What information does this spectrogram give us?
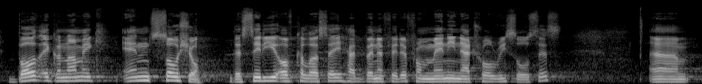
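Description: A man in his thirties from Chile, a native Spanish speaker with a Chilean accent, preaching informally and haltingly with a self-deprecating manner. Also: mid-range voice, a bit bright. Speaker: guest preacher. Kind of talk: sermon. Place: church hall. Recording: long hall reverb.

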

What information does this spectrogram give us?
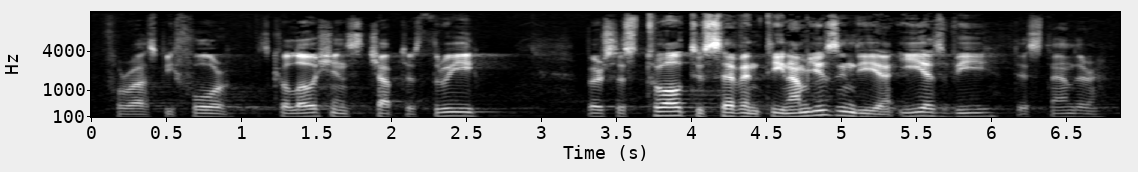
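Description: A man in his thirties from Chile, a native Spanish speaker with a Chilean accent, preaching informally and haltingly with a self-deprecating manner. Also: fairly low pitch, fairly bright tone. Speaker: guest preacher. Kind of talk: sermon. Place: church hall. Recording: long hall reverb.

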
